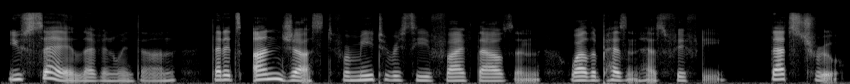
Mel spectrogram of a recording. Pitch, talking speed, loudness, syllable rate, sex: 190 Hz, 150 wpm, -22 LUFS, 4.1 syllables/s, female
